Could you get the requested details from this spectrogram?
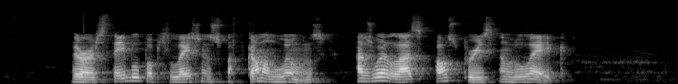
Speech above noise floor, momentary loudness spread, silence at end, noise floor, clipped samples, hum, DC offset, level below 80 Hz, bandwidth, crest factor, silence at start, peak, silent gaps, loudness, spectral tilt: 50 dB; 12 LU; 1.15 s; -69 dBFS; under 0.1%; none; under 0.1%; -64 dBFS; 11 kHz; 20 dB; 0.75 s; 0 dBFS; none; -19 LUFS; -5 dB/octave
